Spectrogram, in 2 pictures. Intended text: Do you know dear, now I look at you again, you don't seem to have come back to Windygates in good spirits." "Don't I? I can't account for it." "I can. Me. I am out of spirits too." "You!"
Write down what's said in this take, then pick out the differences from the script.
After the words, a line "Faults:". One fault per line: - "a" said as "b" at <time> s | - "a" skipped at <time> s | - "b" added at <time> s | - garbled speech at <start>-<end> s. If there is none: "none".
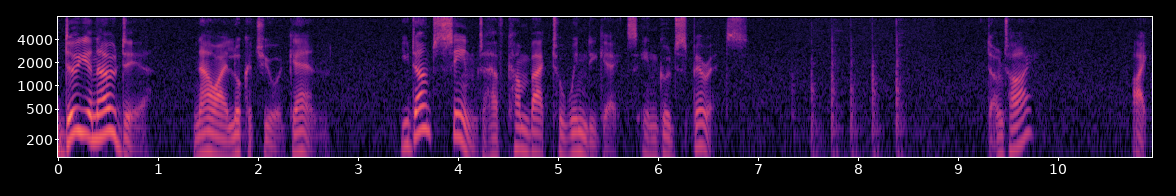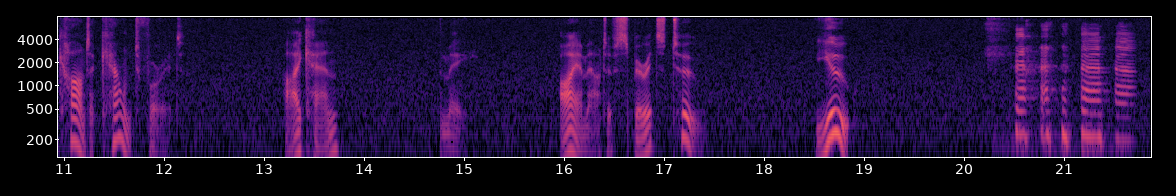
Do you know dear, now I look at you again, you don't seem to have come back to Windygates in good spirits." "Don't I? I can't account for it." "I can. Me. I am out of spirits too." "You!"
Faults:
none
